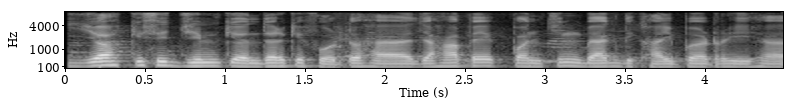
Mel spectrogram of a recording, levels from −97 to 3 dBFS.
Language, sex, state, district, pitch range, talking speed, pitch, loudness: Hindi, male, Jharkhand, Garhwa, 110-130 Hz, 225 wpm, 120 Hz, -21 LUFS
